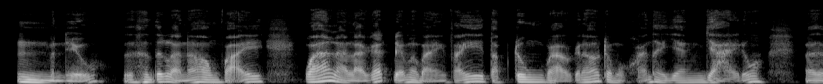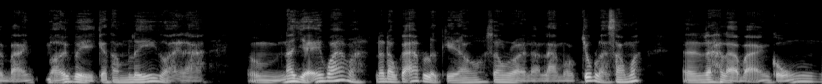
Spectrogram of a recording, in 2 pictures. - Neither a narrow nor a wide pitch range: Yes, average, 4.9 semitones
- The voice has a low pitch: Yes, low, 105 Hz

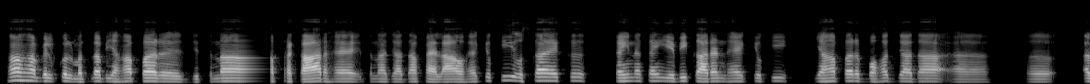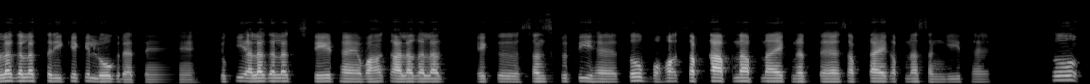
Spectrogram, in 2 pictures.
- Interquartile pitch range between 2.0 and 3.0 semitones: Yes, narrow, 2.4 semitones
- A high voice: No, medium, 140 Hz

